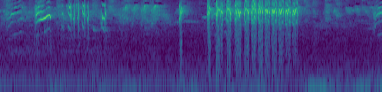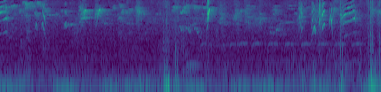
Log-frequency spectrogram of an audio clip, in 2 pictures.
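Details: Male crested jay (sogon) song meant to provoke rival birds: bursts of high chatter and a loud rapid trill, followed by quieter scattered whistles and clicks.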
